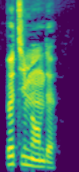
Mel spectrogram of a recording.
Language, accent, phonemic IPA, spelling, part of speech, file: French, France, /pə.ti mɔ̃d/, petit monde, noun, LL-Q150 (fra)-petit monde.wav
- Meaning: 1. small world, small group (category with few members) 2. child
